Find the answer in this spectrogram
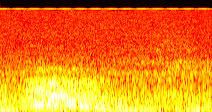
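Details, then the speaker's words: A brief harsh crowing sound imitated by an instructor teaching signs of airway obstruction in an unresponsive patient; crowing (stridor-like) breathing. "what's growling crawling sounds like a crow"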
